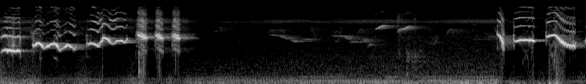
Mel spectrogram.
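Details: Oriental magpie-robin in loud ngeplong song style, used to provoke rival birds: clear wavering whistles and sharp notes for two seconds, a long quiet gap, then a rising whistled phrase returns.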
